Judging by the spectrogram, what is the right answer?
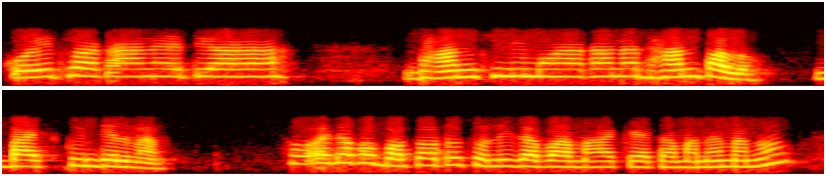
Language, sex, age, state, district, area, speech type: Assamese, female, 45-60, Assam, Golaghat, rural, conversation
